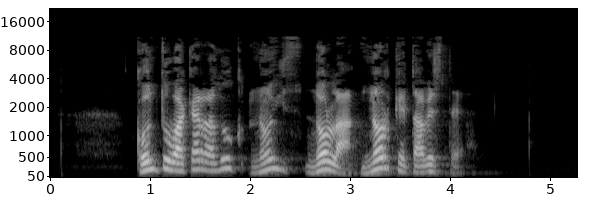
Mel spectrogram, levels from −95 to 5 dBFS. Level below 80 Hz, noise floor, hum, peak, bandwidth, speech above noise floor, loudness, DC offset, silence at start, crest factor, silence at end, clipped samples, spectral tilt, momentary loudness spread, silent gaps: -82 dBFS; -84 dBFS; none; -4 dBFS; 11.5 kHz; 58 dB; -26 LUFS; under 0.1%; 0.85 s; 24 dB; 1.2 s; under 0.1%; -6 dB/octave; 12 LU; none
